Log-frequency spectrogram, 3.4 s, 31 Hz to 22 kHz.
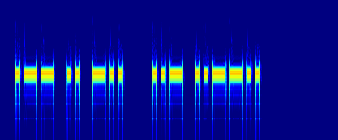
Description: Morse code, heard as a keyed tone, about 28 wpm, 700 Hz. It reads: WID U?
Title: Sentences from Top 500 Words and Abbreviations 28wpm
